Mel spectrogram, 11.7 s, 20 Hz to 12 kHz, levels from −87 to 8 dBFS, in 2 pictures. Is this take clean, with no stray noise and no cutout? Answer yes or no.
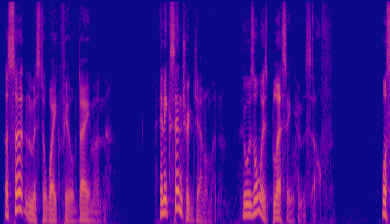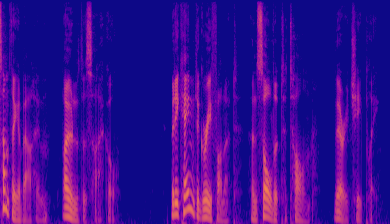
yes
